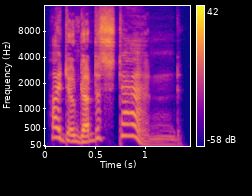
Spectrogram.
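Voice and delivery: high, loud bewilderment; greatly surprised. A narrator's reading. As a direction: voice real puzzlement, astonished. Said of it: "in a tone of great surprise".

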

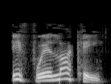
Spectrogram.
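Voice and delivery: plain reading voice

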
